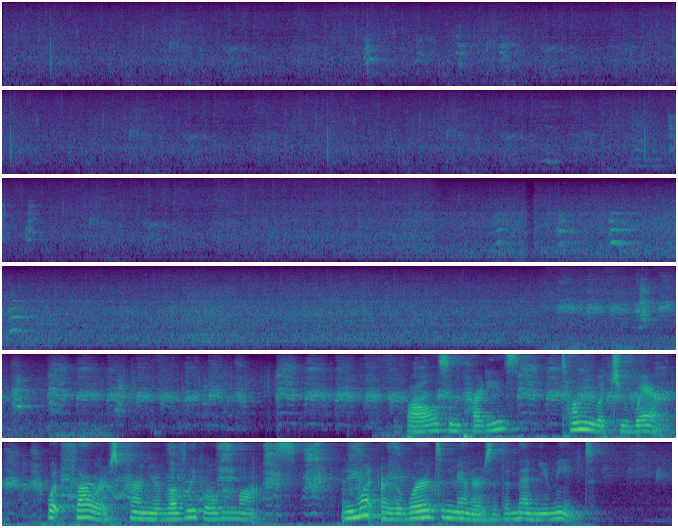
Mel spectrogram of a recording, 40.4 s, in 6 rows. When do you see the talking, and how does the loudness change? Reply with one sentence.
You can hear the talking from 31.0 to 39.6 s, at a steady volume.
